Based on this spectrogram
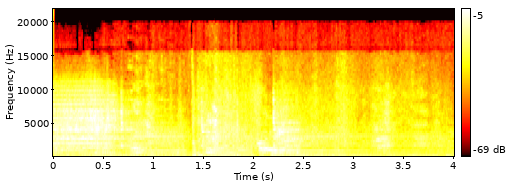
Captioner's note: grunting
